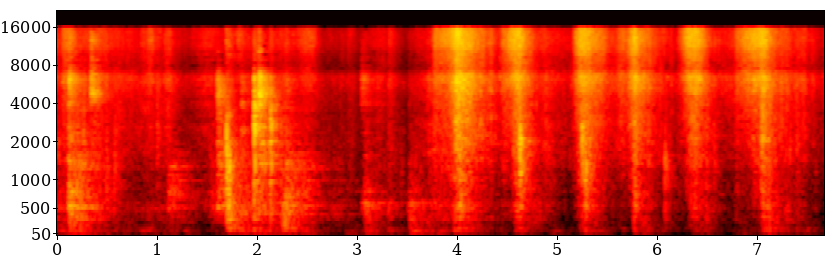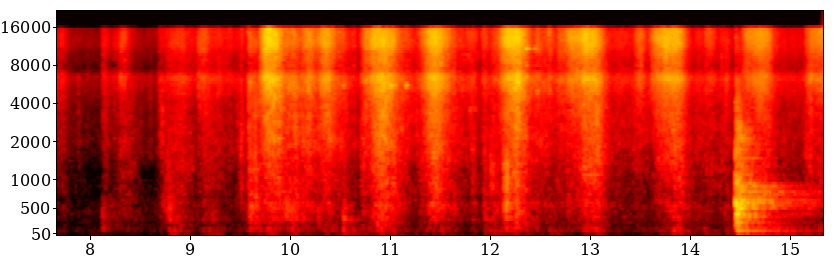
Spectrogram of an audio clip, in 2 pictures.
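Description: A long-handled tool scraping and knocking demolition rubble across a floor in repeated strokes, roughly two a second, with a short pause partway through. Near the end comes one heavier thump, the loudest sound.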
